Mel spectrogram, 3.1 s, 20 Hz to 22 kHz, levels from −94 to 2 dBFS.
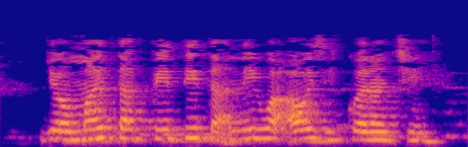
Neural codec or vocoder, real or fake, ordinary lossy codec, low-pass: vocoder, 44.1 kHz, 128 mel bands every 256 samples, BigVGAN v2; fake; MP3, 32 kbps; 10.8 kHz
